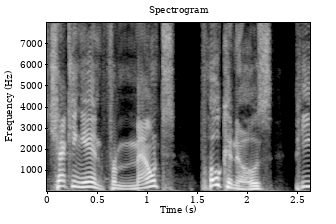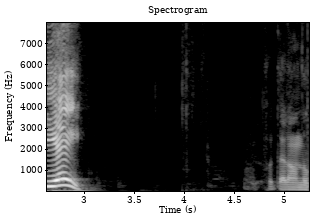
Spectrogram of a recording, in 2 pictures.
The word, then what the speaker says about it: Poconos: Could be a lot of Poconos, like poking a nose. Is that how it's spelled? I don't even know. Poconos. Apparently, according to Poconos. According to Poconos, you think that's what it is? It's not the Poconos. It's got to be the Poconos. Maybe the S is silent. Has to be, I think.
